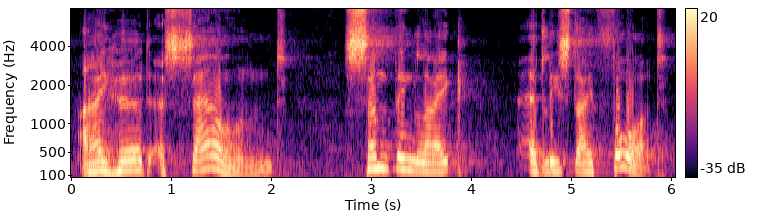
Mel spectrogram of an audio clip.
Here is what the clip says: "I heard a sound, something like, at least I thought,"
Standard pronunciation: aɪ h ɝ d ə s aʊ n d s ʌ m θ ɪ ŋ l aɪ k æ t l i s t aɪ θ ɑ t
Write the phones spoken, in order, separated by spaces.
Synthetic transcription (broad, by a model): aɪ h ɝ d ə s aʊ n d s ʌ m θ ɪ ŋ l aɪ k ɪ t l i s t aɪ θ ɑ t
